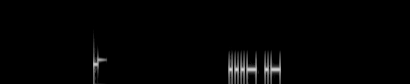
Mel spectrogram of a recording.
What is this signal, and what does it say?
Morse code, heard as a keyed tone, about 40 wpm, 700 Hz. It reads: VA
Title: All Cut Numbers - 2-Digit 40wpm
